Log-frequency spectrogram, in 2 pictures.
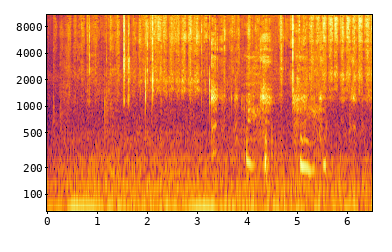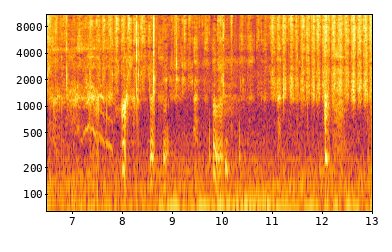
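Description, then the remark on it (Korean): Steady, scratchy scrubbing of a toothbrush working back and forth as two people brush their teeth side by side at a bathroom sink in front of a large mirror, continuing throughout with a few faint wet clicks and low hum underneath. “우리는 화장실 세면대에 나란히 서서 커다란 전면 거울에 비친 모습을 바라보며 이를 닦았다.”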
